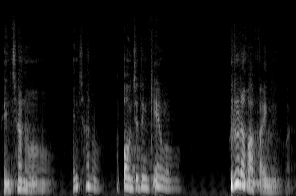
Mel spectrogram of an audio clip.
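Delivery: soft, soothing reassurance; gently pat a crying child with words; hushed retold tenderness; comforting father. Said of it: "애를 이렇게 다독거려줬어요".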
